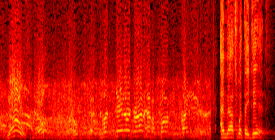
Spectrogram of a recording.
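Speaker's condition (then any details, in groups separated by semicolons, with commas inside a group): No condition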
